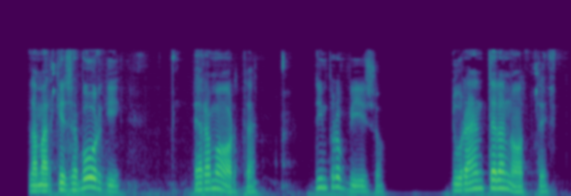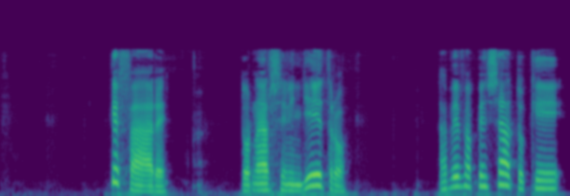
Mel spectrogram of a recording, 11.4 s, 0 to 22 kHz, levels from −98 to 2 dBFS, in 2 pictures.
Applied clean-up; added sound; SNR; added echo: neural mask model DeepFilterNet 3.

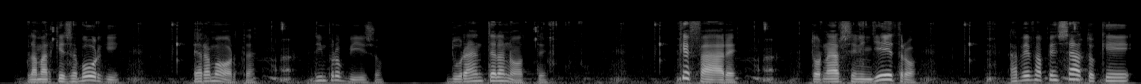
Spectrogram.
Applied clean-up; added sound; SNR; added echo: none; Chewing, mastication; 17 dB; none.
